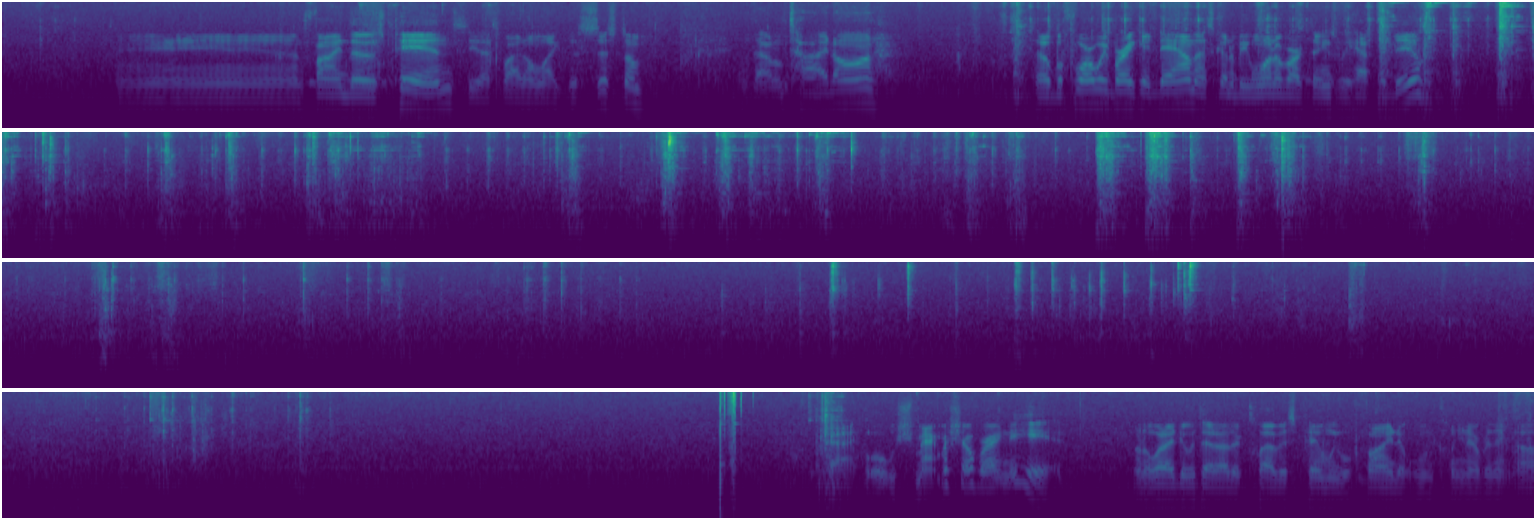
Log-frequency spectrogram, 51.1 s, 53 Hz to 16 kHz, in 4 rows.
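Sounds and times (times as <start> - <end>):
metal parts clinking and rattling: 8.2 - 37.0, 39.0 - 41.1, 44.3 - 45.4.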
